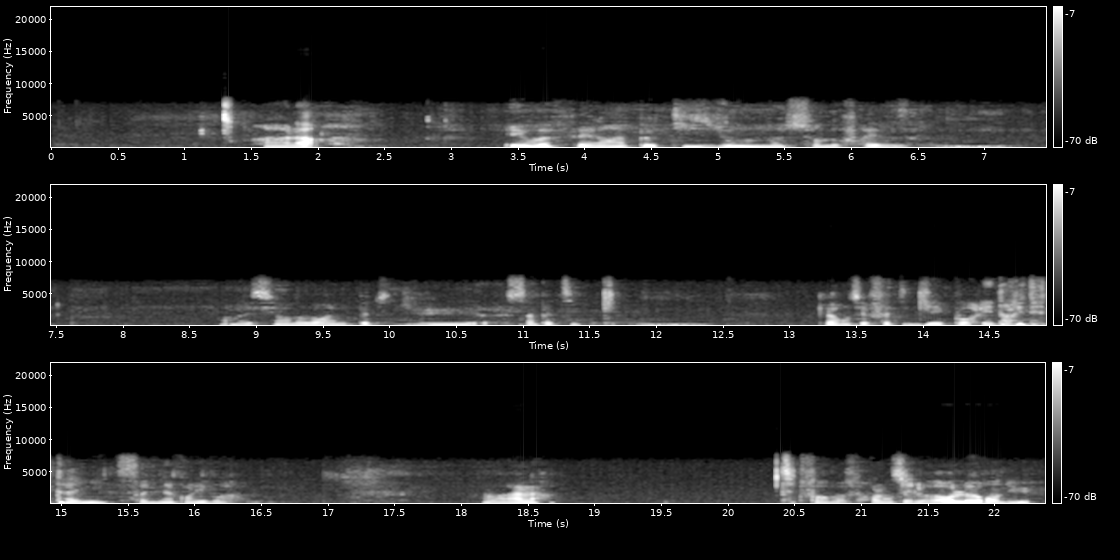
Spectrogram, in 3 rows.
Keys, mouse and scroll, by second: 0.6 click, 1.2-2.6 middle drag, 2.6-4.5 right drag, 4.7-6.7 drag, 5.2-8.4 middle drag, 14.1-15.1 scroll up 1, 15.1-21.7 middle drag.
